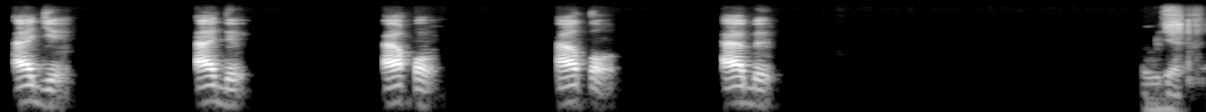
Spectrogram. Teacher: seakan-akan ada suara mantul setelah huruf tersebut sukun. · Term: qalqalah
